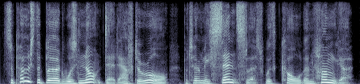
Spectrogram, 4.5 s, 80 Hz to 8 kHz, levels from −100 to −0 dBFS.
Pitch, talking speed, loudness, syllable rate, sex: 180 Hz, 200 wpm, -17 LUFS, 5.3 syllables/s, male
